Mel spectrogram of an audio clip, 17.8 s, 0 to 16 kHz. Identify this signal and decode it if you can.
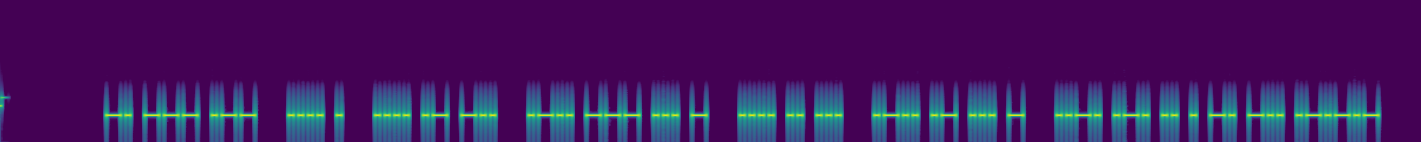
Morse code, heard as a keyed tone, about 20 wpm, 700 Hz. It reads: NOW HE HAD LOST HIS LAST FRIEND.
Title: Sentences from Top 1400 Words 20wpm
